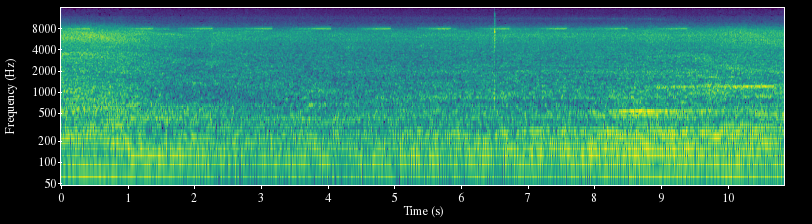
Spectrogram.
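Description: Steady low rumble of motor vehicle traffic.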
